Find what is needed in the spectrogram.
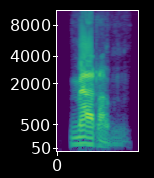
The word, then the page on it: madam: American English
